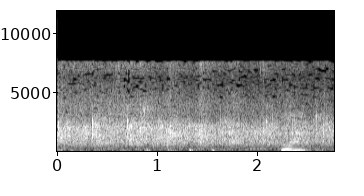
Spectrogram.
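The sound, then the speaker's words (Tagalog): A church audience applauds the Lord during a morning service, steady dense clapping throughout, with a voice briefly audible near the end. “Palakpakan nga po natin ang Panginoon sa umagang ito.”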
